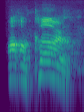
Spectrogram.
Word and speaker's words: occur: Occur, động từ nên là trọng âm là ngoài.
